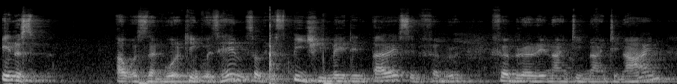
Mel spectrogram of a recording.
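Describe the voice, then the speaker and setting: A man's voice: mid-range voice, expressive, a little fast. An older man giving an academic conference talk in a university room, hesitant with many fillers and wry chuckles. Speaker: conference speaker. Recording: echoey room, faint background hum.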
